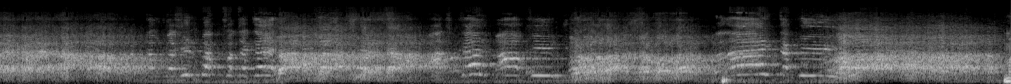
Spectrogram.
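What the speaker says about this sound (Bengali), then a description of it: "তাকবীর পড়ুন, আল্লাহু আকবার।" A crowd chants the takbir, "Allahu Akbar," in loud, repeated unison during a religious talk, the massed voices swelling in several waves across the stretch and filling the space.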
